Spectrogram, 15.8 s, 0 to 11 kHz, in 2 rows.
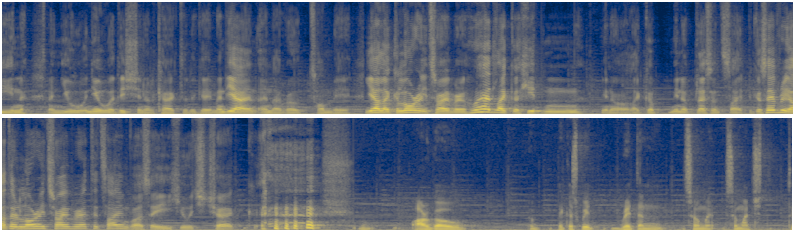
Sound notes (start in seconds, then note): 10.4 laughs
